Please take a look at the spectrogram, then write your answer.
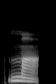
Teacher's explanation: That upward inflection. That's it. That's the second tone.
